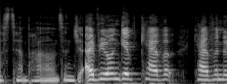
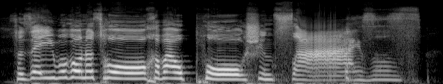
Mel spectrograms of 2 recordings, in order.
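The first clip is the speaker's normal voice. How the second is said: put-on thick Scouse accent, loud and slow; 4 semitones higher, 8 dB louder than usual. Retelling what a meeting leader said: imitating a very strong Scouse accent. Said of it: "she was so Scouse, she sounded Welsh".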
